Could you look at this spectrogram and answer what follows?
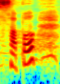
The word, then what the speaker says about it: SAPO: This SAPO, we pronounce SAPO,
